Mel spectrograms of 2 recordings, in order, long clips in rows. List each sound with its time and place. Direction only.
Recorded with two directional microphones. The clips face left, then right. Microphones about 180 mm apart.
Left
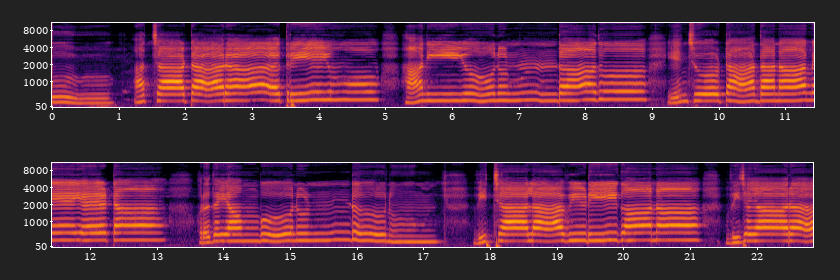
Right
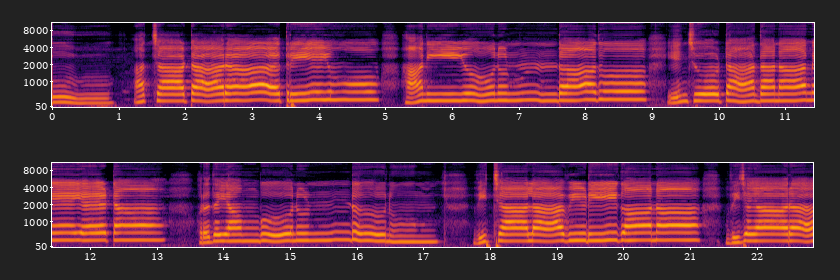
0.0 s mantra: 25° right (ahead or behind)
1.2 s mantra: 40° right (ahead or behind)
5.3 s music: 45° right (ahead or behind)
6.8 s mantra: 30° right (ahead or behind)
14.6 s mantra: 30° right (ahead or behind)
15.3 s a sound: 20° right (ahead or behind)
15.9 s mantra: 35° right (ahead or behind)
17.7 s mantra: 35° right (ahead or behind)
